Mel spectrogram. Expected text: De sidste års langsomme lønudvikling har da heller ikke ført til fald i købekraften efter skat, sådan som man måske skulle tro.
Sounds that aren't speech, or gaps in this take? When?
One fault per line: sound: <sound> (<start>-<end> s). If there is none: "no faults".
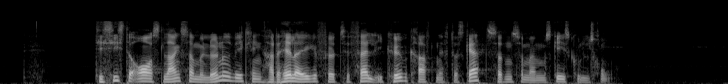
no faults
